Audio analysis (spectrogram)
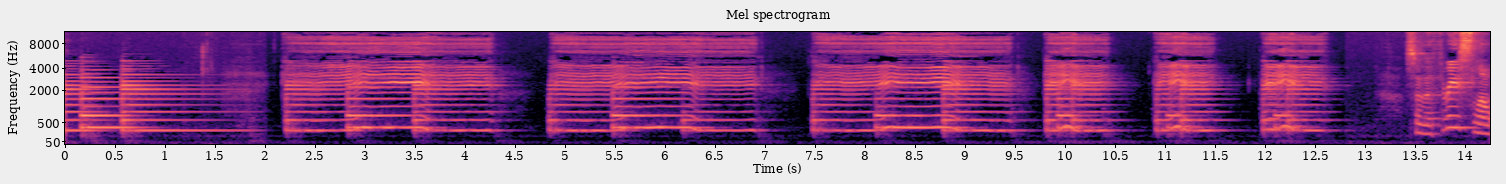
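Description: A singer sustains vocal notes in a slow flexibility exercise on thirds, moving between pitches in several separate held phrases with brief gaps and breaths, close and clear, ending with a short breathy sound.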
